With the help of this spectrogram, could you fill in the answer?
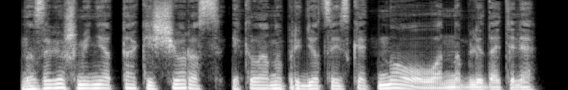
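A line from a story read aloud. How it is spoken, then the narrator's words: Calm warning. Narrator (Russian): спокойно предупредил я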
